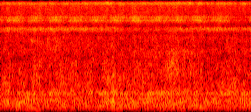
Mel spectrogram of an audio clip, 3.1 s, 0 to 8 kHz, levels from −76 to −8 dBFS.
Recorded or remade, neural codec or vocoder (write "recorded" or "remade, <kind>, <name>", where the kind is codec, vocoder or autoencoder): remade, vocoder, WaveNeXt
